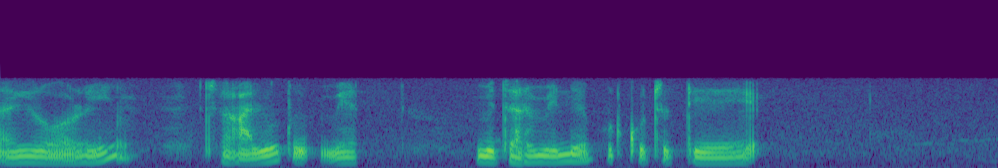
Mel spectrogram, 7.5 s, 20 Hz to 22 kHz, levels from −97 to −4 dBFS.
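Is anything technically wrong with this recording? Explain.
No, it's ordinary narrowband telephone speech with the G.711 telephone coding working as expected, the band running roughly 200 Hz to 3.4 kHz and nothing heard above about 3.7 kHz.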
